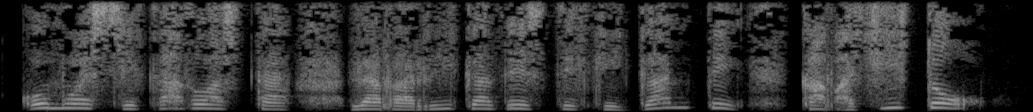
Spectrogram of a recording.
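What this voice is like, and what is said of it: Very quiet whisper. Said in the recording (Spanish): “—susurró Ana lo más bajo posible.”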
